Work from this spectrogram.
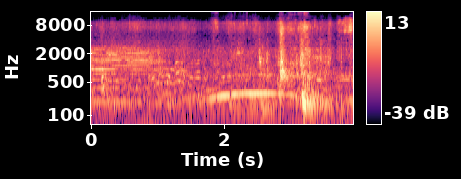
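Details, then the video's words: Fighting cattle at a busy Indonesian livestock market: a single level moo about a second long, partly under men talking and a few knocks. "Ada sapi gelut geger geden"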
